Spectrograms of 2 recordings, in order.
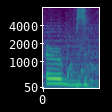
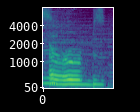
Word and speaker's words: herb: Americans but really why why do you pronounce herb with an E herb no it's the H that they struggle with right no that's what I mean they pronounce it with an e and they don't use the H uh so it was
